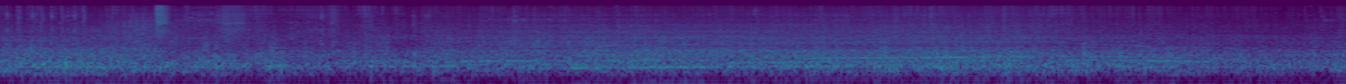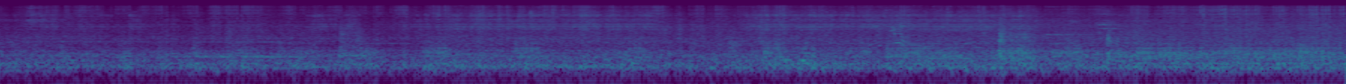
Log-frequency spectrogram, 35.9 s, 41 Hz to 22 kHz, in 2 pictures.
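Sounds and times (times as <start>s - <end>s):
bus engine hum: 0.0s - 35.9s
road noise: 0.0s - 35.9s.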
